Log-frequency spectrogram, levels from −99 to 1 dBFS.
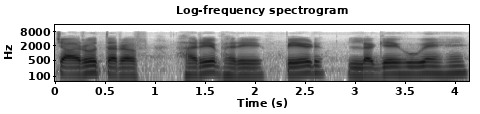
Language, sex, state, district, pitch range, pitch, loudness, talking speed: Hindi, male, Uttar Pradesh, Lucknow, 115-140 Hz, 125 Hz, -15 LUFS, 115 wpm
